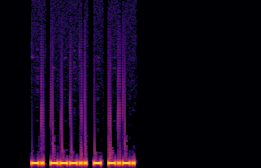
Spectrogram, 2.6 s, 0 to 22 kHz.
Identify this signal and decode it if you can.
Morse code, heard as a keyed tone, about 62 wpm, 700 Hz. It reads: N8TC
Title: Speed Racing - USA 1x2 Call Signs 50wpm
